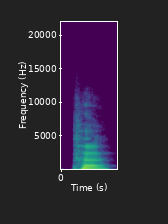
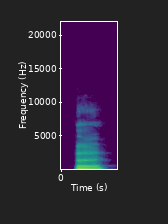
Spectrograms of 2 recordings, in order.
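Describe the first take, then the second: First: The p is said with a puff of air. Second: The p is said without a puff of air. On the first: "but phi was p" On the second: "pi was p"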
